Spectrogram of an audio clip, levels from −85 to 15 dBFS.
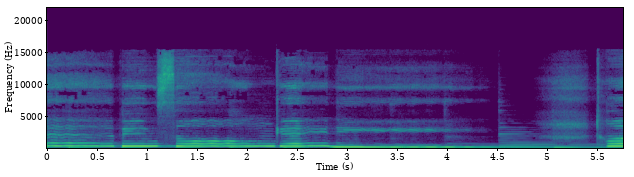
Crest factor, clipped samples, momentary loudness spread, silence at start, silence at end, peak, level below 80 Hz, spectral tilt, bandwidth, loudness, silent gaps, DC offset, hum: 14 dB; under 0.1%; 15 LU; 0 s; 0 s; -2 dBFS; -56 dBFS; -5.5 dB/octave; 16 kHz; -18 LUFS; none; under 0.1%; none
